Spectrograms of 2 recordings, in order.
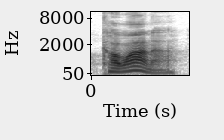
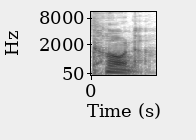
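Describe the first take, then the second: First: The O and A are said as separate vowels. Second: The O and A merge into one vowel. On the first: The speaker calls it wrong. "any word that had like an O A, I wanted to go oa" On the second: The speaker calls it right. "it's just Kona"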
